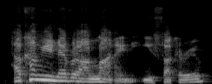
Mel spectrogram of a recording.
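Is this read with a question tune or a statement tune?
statement. It is read with a flat statement tune. The speaker calls it wrong.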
